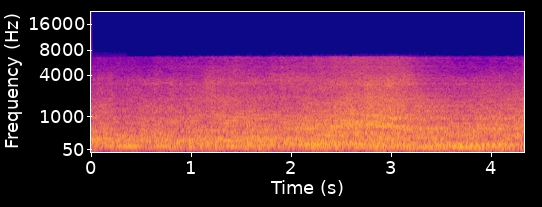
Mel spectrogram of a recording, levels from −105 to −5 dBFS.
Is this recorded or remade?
remade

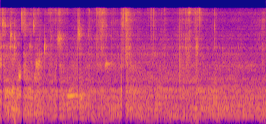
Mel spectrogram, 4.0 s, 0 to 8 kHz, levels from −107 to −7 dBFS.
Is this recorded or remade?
remade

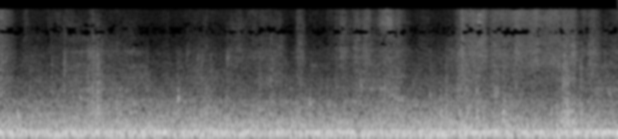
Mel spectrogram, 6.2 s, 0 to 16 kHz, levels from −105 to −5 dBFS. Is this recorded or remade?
recorded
